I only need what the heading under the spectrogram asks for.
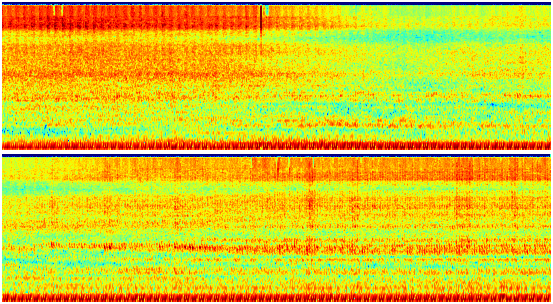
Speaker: hoping that that comes through hopefully the sound on that comes through where you can hear the actual misfire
